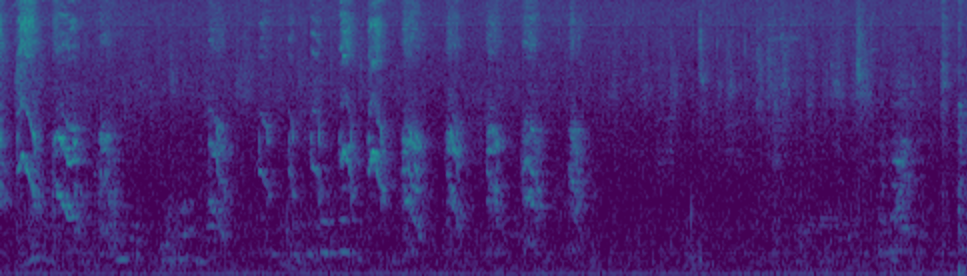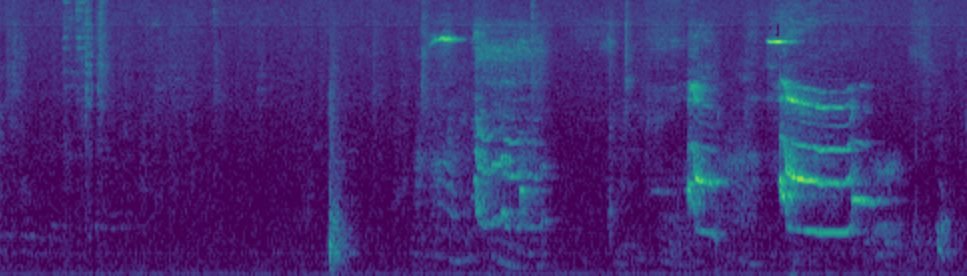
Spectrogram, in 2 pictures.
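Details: Six-week-old Cavalier King Charles Spaniel puppies indoors while being dewormed and having toenails trimmed; after quiet murmuring, a run of high, wavering whines and sharp yelps rises near the end, with a low steady hum beneath.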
